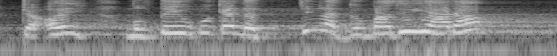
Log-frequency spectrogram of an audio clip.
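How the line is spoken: Loud cry. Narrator (Vietnamese): Nhạc Dương thì lớn tiếng kêu lên

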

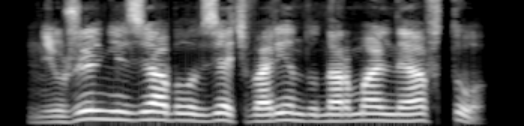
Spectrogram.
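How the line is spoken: Displeased grumbling. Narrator (Russian): Недовольно буркнул промокший таки под начавшимся дождем убийца

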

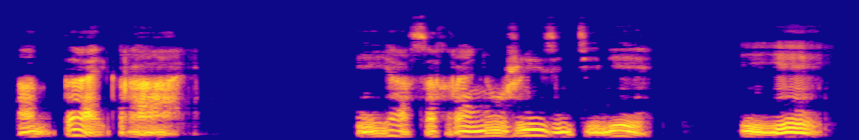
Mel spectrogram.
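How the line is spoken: Rasping undead voice. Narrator (Russian): прохрипел живой мертвец

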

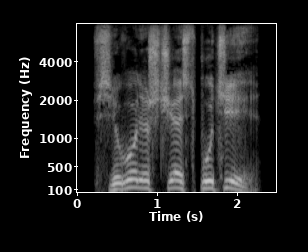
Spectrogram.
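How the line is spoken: Growl. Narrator (Russian): прорычал

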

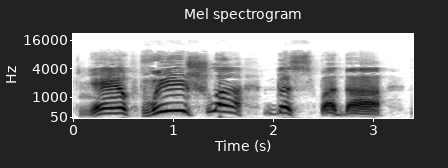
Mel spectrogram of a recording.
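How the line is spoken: Shouted. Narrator (Russian): закричал

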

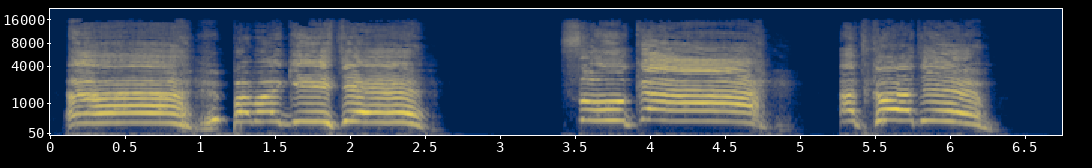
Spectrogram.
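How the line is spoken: Shouting nearby. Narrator (Russian): Кричали невдалеке

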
